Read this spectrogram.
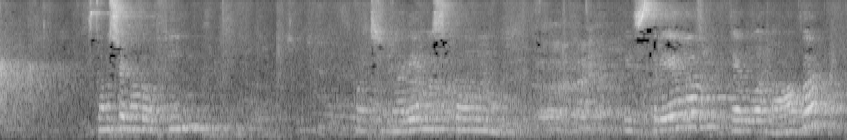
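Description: A mixed choir of men and women sings together.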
